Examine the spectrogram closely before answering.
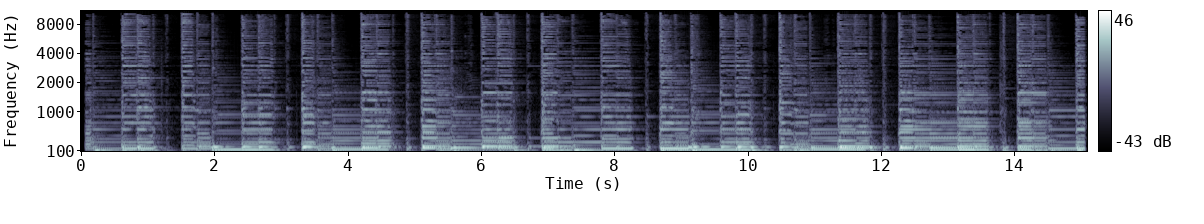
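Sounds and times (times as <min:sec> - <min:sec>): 
acoustic instrumental backing track: 0:00.0 - 0:15.0.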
